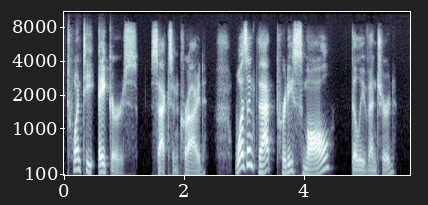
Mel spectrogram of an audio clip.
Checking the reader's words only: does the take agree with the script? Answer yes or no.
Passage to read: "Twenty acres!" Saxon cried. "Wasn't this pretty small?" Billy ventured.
no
